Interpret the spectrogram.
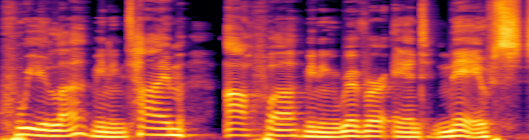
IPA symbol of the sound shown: hʷ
